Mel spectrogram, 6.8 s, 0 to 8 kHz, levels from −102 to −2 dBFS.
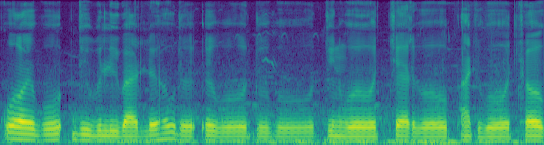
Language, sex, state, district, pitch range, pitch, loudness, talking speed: Bajjika, male, Bihar, Vaishali, 95-105 Hz, 95 Hz, -18 LUFS, 105 wpm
